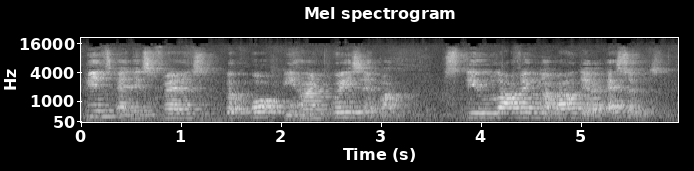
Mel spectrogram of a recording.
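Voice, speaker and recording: A woman's voice: a little high, slow pace. A young woman reading scripted story narration aloud in a readers' theatre performance. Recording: very echoey hall, distant mic, noisy.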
